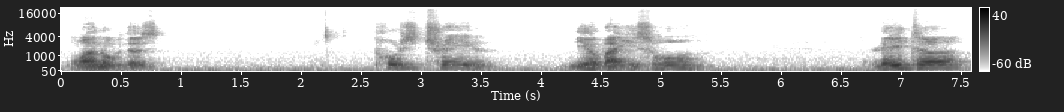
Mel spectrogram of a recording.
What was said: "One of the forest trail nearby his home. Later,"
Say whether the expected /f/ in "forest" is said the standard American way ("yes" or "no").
no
